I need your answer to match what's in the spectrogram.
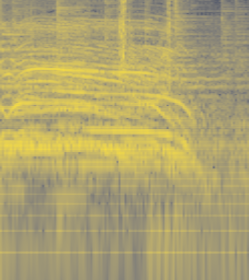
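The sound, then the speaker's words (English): A crowd on the outdoor plaza of the Today show in New York City cheers and whoops loudly on a hot, steamy day, many overlapping high voices sustained for about two seconds before the noise starts to fade, with no clear words. “What a great crowd out there.”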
